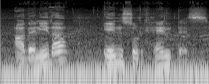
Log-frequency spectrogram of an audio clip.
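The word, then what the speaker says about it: Avenida Insurgentes: I said it wrong twice at the start, guys. Take note. This road is aida insurentes, the avenue of the insurgency.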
